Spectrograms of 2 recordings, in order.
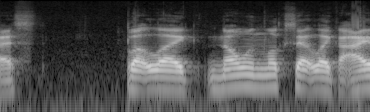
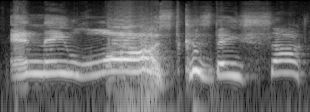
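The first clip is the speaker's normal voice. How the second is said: loud rant; 12 semitones higher, 4 dB louder than usual. Real, not acted.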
